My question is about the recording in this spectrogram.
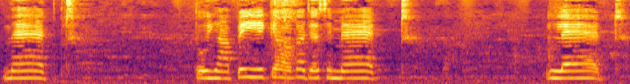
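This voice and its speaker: A woman's voice: sits high, flat delivery, extremely slow, gravelly, a little hiss or hum. A woman teacher explaining English pronunciation, repeating words and spelling out letters to drill each sound.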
